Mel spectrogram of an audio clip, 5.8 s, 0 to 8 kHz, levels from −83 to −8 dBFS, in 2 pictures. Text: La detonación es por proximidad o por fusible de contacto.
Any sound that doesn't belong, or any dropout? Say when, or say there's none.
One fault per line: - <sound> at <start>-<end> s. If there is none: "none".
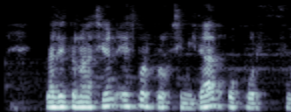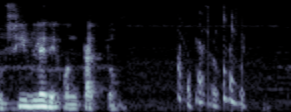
- chirp at 4.7-5.4 s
